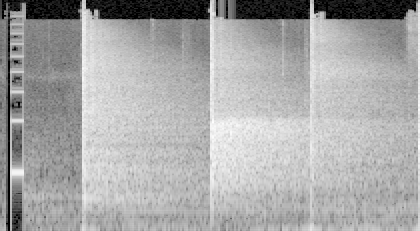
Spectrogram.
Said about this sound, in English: Back clap.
